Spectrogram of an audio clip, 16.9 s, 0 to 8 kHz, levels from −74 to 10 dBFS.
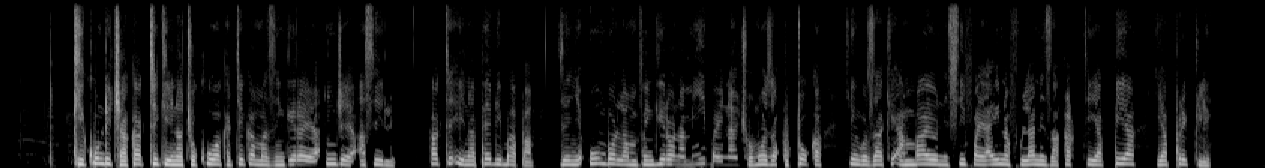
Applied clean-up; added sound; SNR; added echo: none; none; none; none.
